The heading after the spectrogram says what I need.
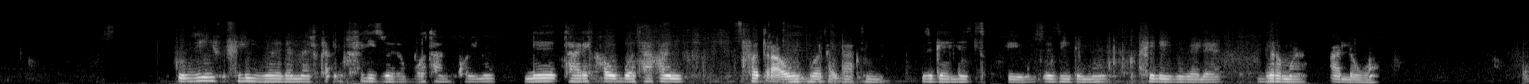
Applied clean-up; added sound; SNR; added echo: neural separator model SepFormer DNS4.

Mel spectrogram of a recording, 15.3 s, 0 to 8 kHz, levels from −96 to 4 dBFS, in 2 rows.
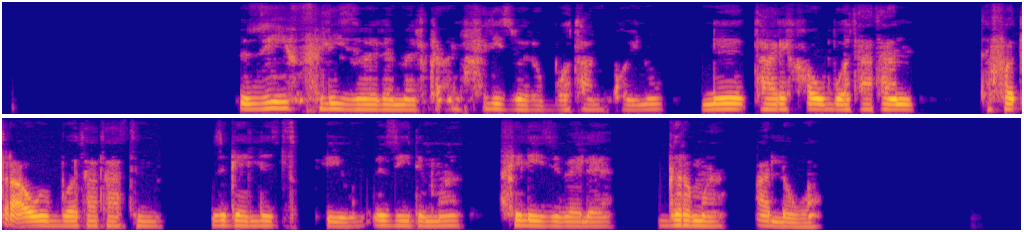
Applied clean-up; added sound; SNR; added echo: none; none; none; none.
